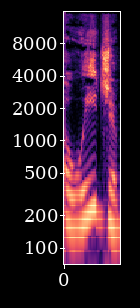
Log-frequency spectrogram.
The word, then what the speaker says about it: Ouija: He picks up a Ouija board and he pronounces that word O-U-E-J-A, basically. Like Ouija. – He sounds out every letter and it's very strange.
